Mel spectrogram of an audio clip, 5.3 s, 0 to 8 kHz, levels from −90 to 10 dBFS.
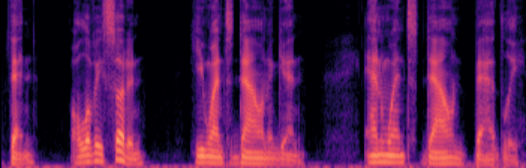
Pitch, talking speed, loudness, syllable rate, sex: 95 Hz, 150 wpm, -19 LUFS, 4.4 syllables/s, male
